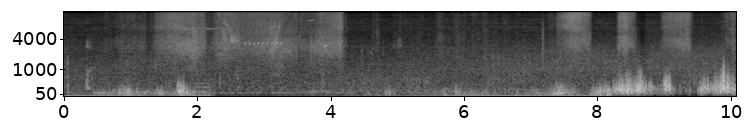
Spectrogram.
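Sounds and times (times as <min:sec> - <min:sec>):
paper towel rubbing on steel: 0:00.8 - 0:04.2
bird chirps: 0:01.9 - 0:05.2.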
